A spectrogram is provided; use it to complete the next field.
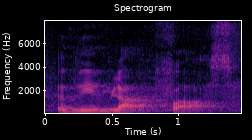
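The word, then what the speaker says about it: Vive la France: written in french okay vivla fast that is the way it is pronounced in the french language okay fast then he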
